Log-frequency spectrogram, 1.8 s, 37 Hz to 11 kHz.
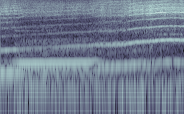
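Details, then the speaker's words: FPV quad without gyro low-pass filter and with high PIDs, a little over mid throttle in a turn: clean singing tone around 460 Hz like a tuning fork; frame resonance later fixed with static notch at 465 Hz. "you can hear it here too it's singing so as i make that turn like that it's like a tuning fork it's kind of crazy"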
